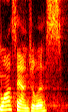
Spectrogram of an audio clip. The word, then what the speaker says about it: Los Angeles: So, here that first part loss is pronounced exactly like Vegas. Las Vegas. Even though in this case the spelling looks like it. And notice the next part. Angelus. The last sound is an is. Isl. Angelus.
